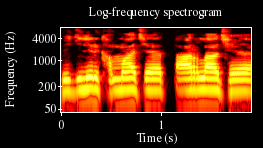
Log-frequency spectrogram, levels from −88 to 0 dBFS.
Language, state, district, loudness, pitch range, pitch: Surjapuri, Bihar, Kishanganj, -17 LUFS, 155-170 Hz, 165 Hz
